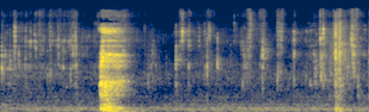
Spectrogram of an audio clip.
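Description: A person chewing a bite of fried chicken, with faint, small crunches and clicks. About a second and a half in, the eater makes one short voiced sound with falling pitch, like an "mm".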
